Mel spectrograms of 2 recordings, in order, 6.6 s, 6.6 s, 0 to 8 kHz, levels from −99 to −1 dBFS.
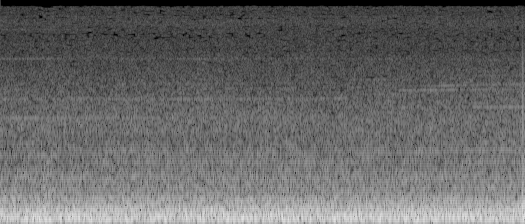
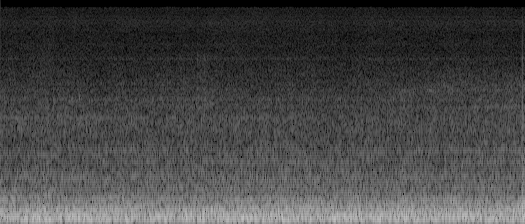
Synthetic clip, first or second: second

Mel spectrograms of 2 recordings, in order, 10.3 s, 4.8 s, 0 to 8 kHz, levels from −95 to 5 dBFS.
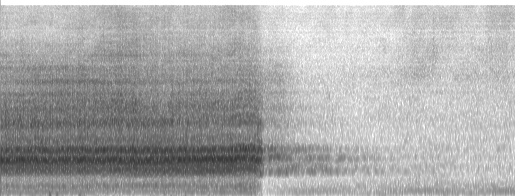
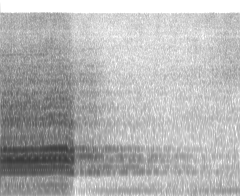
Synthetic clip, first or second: first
